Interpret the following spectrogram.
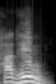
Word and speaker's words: স্বাধীন: বফলার কোনো উচ্চারণ নেই, বফলার কোনো উচ্চারণ নেই, বফলার কোনো উচ্চারণ নেই, যেমন স্বাধীন। লেখো যেমন স্বাধীন, বফলার কোনো উচ্চারণ নেই যেমন স্বাধীন।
